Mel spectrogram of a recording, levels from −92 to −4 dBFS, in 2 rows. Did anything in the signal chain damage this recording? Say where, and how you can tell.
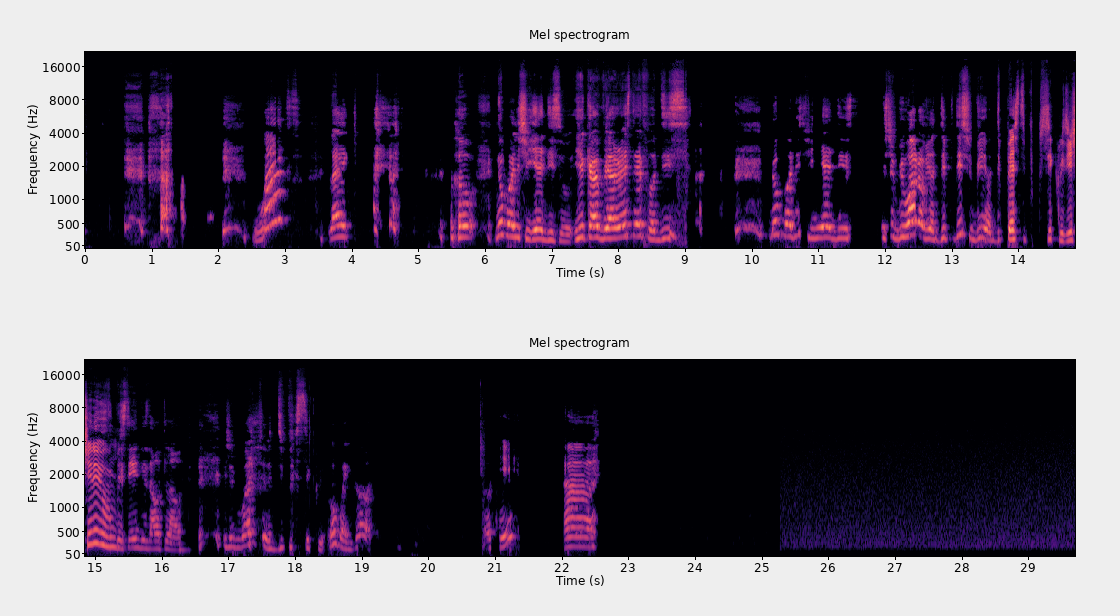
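Yes. At 25.25 s the sound breaks for about 20 ms, and from there to the end everything above 10.5 kHz is gone, with a new, faint background noise sitting well below the speech while the level stays about the same. This is likely an input switched to a poorer device at the driver stage. A codec dropping bandwidth would narrow the band but would not bring its own noise floor or a gap at the changeover.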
